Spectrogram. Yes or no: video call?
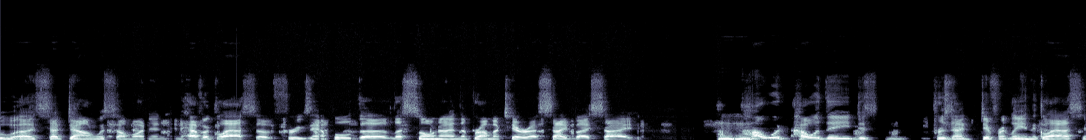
yes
